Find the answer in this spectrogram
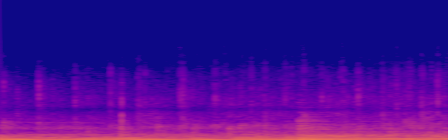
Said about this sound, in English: Keep coming. Keep clapping. Lift that hand to the Lord and give me this one.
